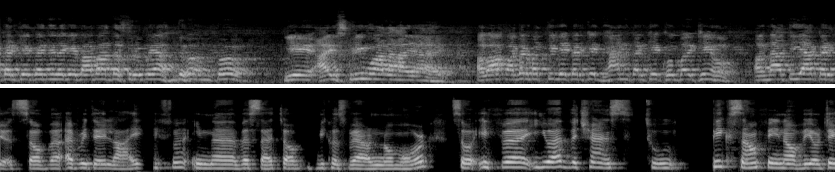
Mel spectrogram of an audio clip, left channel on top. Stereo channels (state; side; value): different; both; correlation 0.00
